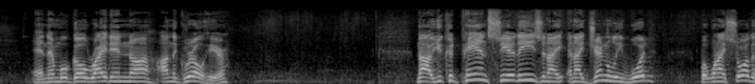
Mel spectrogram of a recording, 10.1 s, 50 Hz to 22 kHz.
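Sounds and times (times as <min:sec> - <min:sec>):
faint background hiss: 0:00.0 - 0:10.0
person speaking: 0:00.4 - 0:10.0.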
